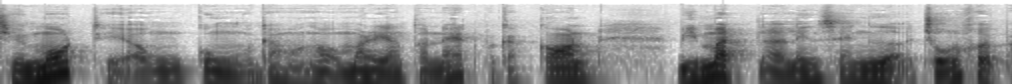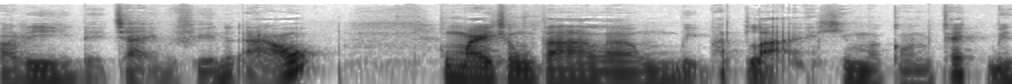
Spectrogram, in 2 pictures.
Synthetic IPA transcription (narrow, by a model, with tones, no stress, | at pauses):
t͡ɕi˨˦m˧˦jmo˦˥t̚t̪ʰi˨˩ʔə˧wŋ͡mkʊ˨˩ŋ͡mə˨˦jkaː˦khwaː˧˩ŋhɦə̰˧˨wmaː˧ɾi˧ʔaː˧nt̪ɔ˧nɛ˦˥t̚va˨˩kaː˦˥kːɔ˧n | ɓi˨˦mə˨˩t̚ləː˨˩le˧nsɛ˧ŋɨ̰˧˨ət͡ɕo˨˦nxɔ˧˩jpaː˧ɾi˧ɗe˧˩t͡ɕa̰˧˨jve˨˩fi˨˦nɨ˦˥ək̚ʔaː˨˦w | ə˧wŋ͡mma˧jt͡ɕɔ˧ŋ͡mt̪aː˧laː˨˩ʔə˧wŋ͡mɓḭ˧˨ɓa˦˥t̚la̰ː˧˨jxi˧maː˨˩kɔ˨˩nka˦˥jk̚ɓe˧˦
